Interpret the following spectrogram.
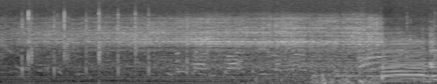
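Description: A crowd cheering and whistling as a metal band's electric guitars start up. The noise swells, and sustained electric guitar chords come in about three seconds in.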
